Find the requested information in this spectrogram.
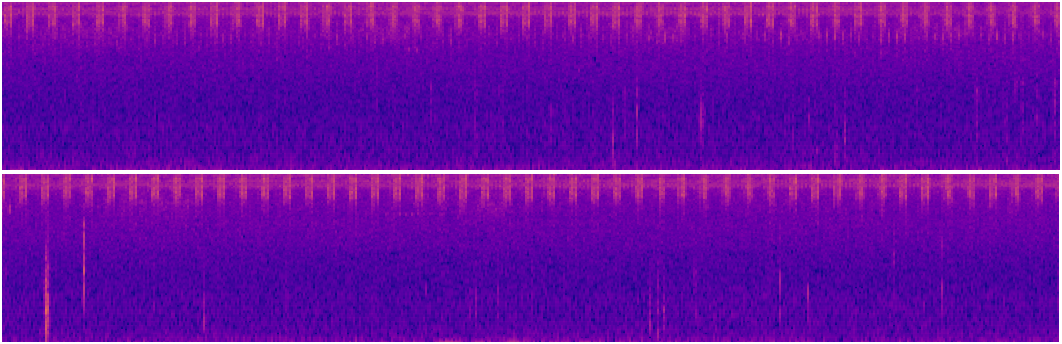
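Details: Summer crickets in tall grass, their high pulsed chirping running evenly and quickly throughout, rather faint beneath a low rumbling background broken by occasional sharp ticks and one louder click.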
